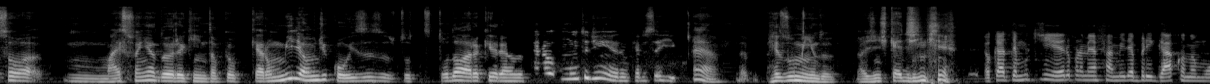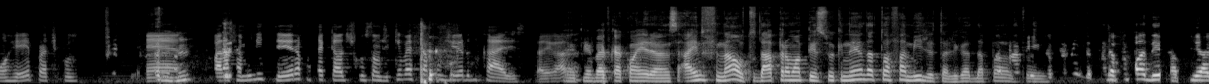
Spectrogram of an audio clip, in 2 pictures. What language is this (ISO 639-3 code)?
por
